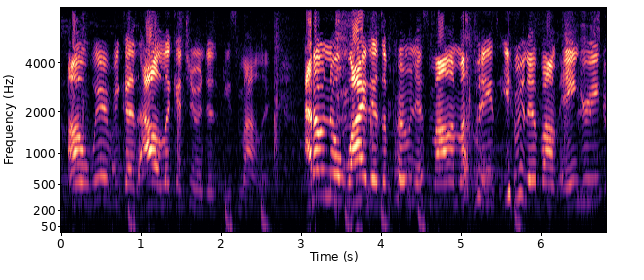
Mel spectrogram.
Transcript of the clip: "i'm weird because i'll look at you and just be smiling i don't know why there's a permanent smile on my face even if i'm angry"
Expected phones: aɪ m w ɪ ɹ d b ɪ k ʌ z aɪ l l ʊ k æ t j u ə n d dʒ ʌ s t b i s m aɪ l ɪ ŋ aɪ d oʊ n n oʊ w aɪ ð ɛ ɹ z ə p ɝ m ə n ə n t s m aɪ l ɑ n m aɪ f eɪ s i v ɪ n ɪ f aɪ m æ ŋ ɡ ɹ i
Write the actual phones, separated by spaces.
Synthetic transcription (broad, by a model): aɪ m w ɪ ɹ d b ɪ k ʌ z aɪ l l ʊ k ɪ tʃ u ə n dʒ ʌ s b i s m aɪ l ɪ ŋ aɪ d oʊ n n oʊ w aɪ ð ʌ ɹ z ə p ɝ m ə n ə n t s m aɪ l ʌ n m aɪ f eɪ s i v ɪ n ɪ f aɪ m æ ŋ ɡ ɹ i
